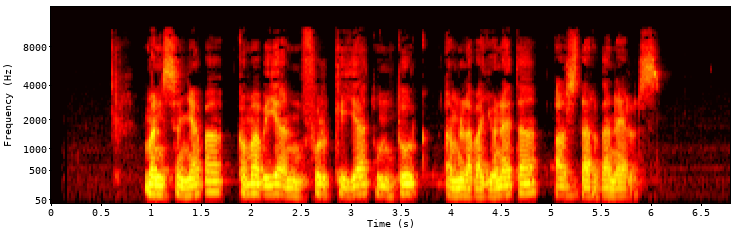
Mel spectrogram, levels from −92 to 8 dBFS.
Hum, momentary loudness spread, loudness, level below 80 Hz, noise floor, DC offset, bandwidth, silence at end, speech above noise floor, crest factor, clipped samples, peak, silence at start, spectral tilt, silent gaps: none; 8 LU; -22 LUFS; -64 dBFS; -70 dBFS; under 0.1%; 11.5 kHz; 0.75 s; 49 dB; 22 dB; under 0.1%; -2 dBFS; 0.65 s; -5 dB/octave; none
